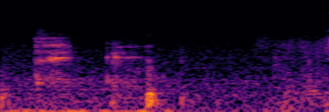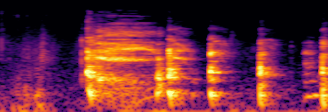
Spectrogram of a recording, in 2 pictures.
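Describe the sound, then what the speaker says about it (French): A person indoors coughs repeatedly: a soft throat-clearing early on, then a burst of loud, close, harsh coughs in quick uneven succession near the end. "T'es chiant à tousser hein."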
